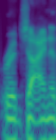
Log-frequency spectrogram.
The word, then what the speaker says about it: Regina: Um I honestly only know Deadpool because of A, Ryan Reynolds, and B, the whole Regina, the city that rhymes with fun.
